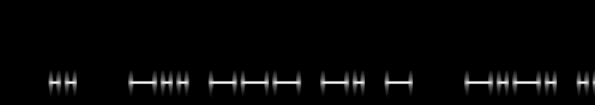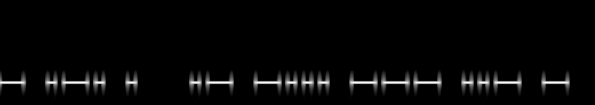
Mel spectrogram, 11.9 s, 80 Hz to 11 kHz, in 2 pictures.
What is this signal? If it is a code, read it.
Morse code, heard as a keyed tone, about 15 wpm, 700 Hz. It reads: I DONT CARE ABOUT
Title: Sentences from Top 1000 Words - Review Part 4 - 15wpm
